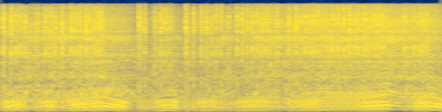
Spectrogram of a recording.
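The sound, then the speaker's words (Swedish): A chainsaw engine revs hard, its loud buzzing pitch swinging up and down in repeated surges. “Och jag varvar igång motorsågen.”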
